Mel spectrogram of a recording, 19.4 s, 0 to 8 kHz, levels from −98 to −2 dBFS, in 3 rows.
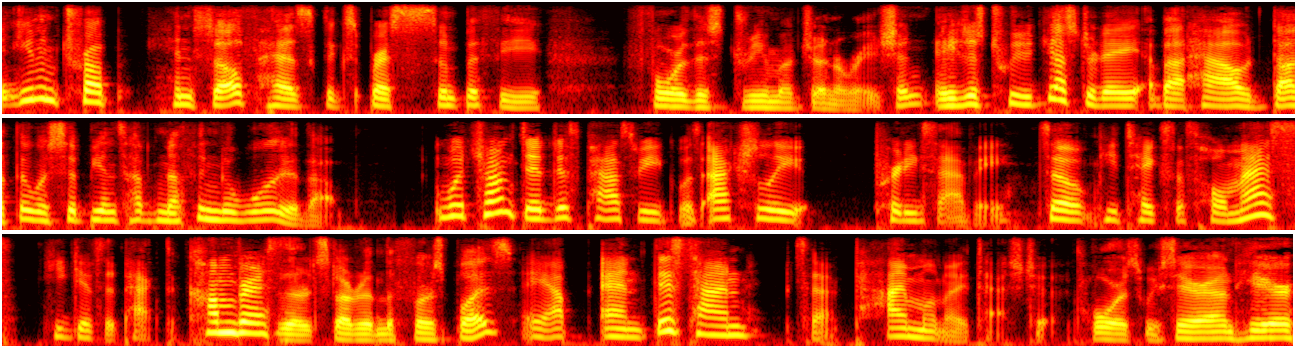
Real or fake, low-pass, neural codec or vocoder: fake; 7.2 kHz; codec, 24 kHz, 0.9 kbps, WavTokenizer, medium speech release version 1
